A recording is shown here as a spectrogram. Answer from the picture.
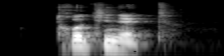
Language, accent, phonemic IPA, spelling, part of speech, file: French, France, /tʁɔ.ti.nɛt/, trottinette, noun, LL-Q150 (fra)-trottinette.wav
- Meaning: scooter (human-powered vehicle; a kick scooter)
